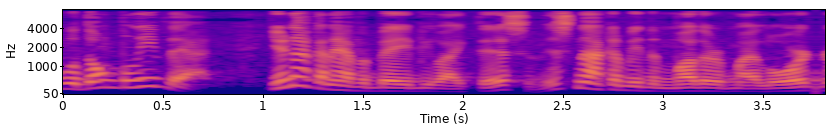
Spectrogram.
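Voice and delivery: low, soft, quick aside; fast, low mock discouragement; discouraging inner doubt. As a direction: lightly voice a nagging doubter.

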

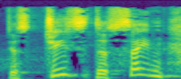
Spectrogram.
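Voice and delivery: high, incredulous question; high baffled asking about Satan; puzzled question. Retold or imitated. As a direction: ask it in high disbelief. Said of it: "That's why I'm like".

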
